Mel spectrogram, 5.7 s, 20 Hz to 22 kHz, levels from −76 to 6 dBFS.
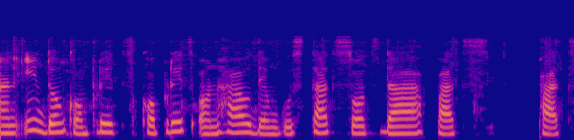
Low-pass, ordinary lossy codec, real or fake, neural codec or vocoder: none; none; real; none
